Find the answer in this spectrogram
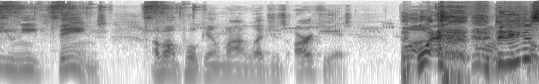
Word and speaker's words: Arceus: Arceus is the correct pronunciation, but a lot of people just don't give a shit.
